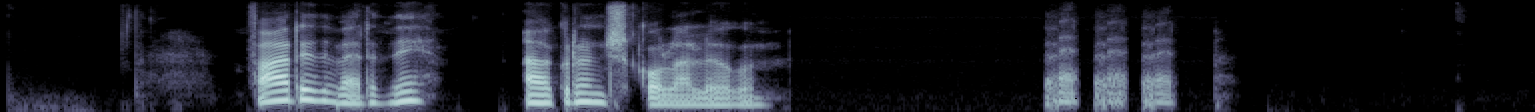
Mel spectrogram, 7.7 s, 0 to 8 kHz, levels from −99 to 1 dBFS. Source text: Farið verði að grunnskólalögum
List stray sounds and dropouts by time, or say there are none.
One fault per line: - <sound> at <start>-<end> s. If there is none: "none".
- laugh at 5.2-5.9 s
